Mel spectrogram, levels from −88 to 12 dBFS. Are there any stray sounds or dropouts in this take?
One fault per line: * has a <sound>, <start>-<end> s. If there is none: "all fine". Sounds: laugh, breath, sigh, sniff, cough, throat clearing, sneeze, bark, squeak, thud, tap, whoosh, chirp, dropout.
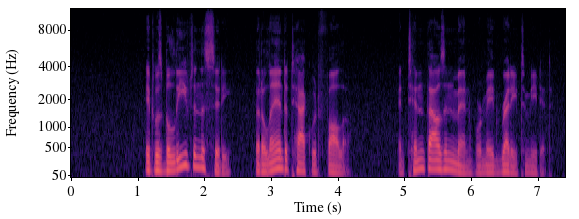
all fine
